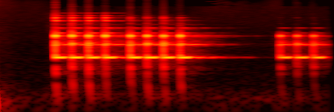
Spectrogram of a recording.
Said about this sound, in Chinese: 早上六点三十分，闹钟又响了一次。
